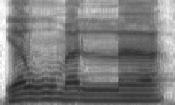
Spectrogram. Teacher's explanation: di sini Ma maka yaumalla tapi perlu diingat bila gunah berarti tidak disertai dengan gunah sehingga langsung saja tidak boleh ditahan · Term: idgham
